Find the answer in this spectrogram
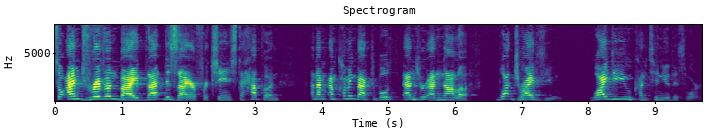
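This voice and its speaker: With a Jamaican accent, a woman talks at a moderate pace in a bright, sharp tone, her fairly high pitch showing ordinary variation and her loudness swinging widely. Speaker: panel moderator. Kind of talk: moderated panel.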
